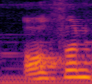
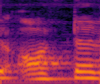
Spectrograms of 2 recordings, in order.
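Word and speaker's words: often: ऑफन कहते हैं प्राय। अब तुम बोलोगे सर ये ऑफ्टन है, ऑफ्टन नहीं बोलते इसलिए, यहाँ पर टी साइलेंट रहता है, ऑफन बोलते हैं।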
